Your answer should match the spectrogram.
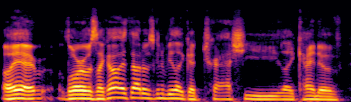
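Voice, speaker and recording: A man's voice: medium pitch, quick pace, a little mellow, clean tone, no echo. A man chatting casually as a podcast co-host, telling anecdotes in a loose, chuckling, sweary way. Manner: chuckles often, profane. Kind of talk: casual banter and storytelling.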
